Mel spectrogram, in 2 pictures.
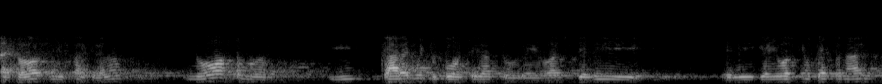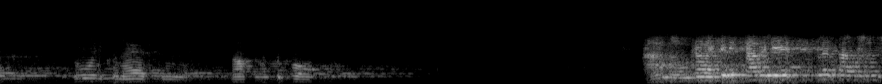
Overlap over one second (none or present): none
